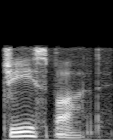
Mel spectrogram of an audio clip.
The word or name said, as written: G-spot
